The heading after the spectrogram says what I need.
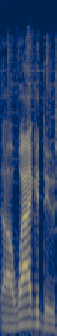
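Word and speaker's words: Uagadou: she's talking about the school in Uganda the wagadu school it's carved into the mountain and they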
